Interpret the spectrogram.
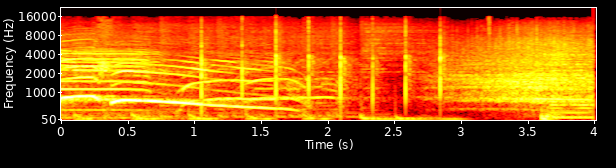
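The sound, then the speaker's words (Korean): Visiting fans gathered in front of a radio studio shout and cheer together, a rising whoop sliding down in pitch over a dense wash of voices, with scattered claps and sharp hand slaps punctuating the loud, excited din. “자, 우리 지금 같은 스튜디오 앞에 놀러 오신 버둥이 분들 다 같이 한번 외쳐볼게요.”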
